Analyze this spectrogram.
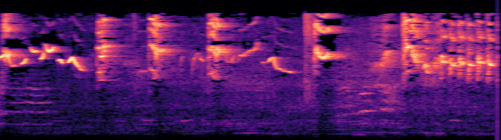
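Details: Leaf warbler in vigorous song used to coax other leaf warblers into singing; continuous high, quick twittering phrases with sharp chirps and swooping whistled notes throughout.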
